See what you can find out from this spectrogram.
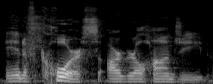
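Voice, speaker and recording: A man's voice: mid-range voice, fairly even intonation, measured pace, darkish tone. A man co-hosting a podcast, recapping an episode from his notes in a casual, joking way and laughing often. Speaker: podcast co-host.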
